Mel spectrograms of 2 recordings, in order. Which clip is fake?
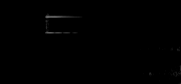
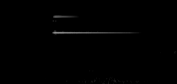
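The first.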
